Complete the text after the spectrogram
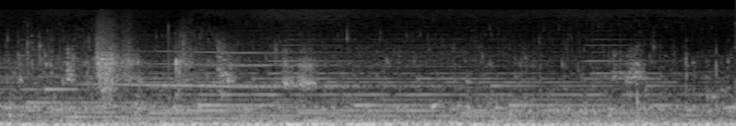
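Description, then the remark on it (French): Underwater ambience with a pod of dolphins: thin, wavering whistles drift over a steady watery rumble, broken by a few sharp bursts of clicks. The sounds are continuous, with no voices. “Tu entends les cliquetis et les sifflements de ce bande de dauphins”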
